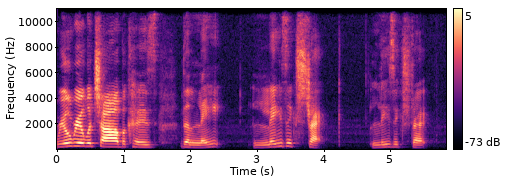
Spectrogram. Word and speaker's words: Les Extraits: And I just have to keep it real with y'all because the Les Extraits, yeah, that's how you say it. It's very French.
